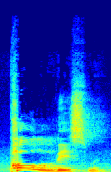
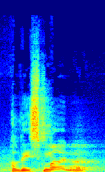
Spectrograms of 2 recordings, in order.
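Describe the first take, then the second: First: The stress is on the first syllable. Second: The stress is on the third syllable. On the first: "try each option" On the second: "try each option"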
